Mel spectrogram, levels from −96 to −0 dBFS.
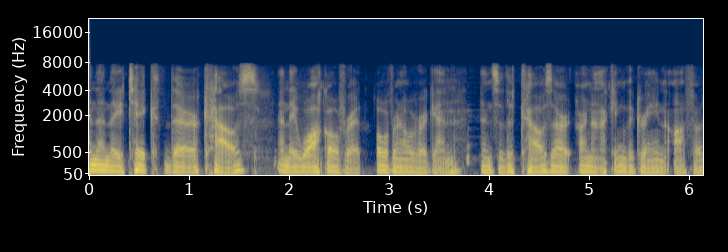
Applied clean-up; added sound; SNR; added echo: neural mask model DeepFilterNet 3.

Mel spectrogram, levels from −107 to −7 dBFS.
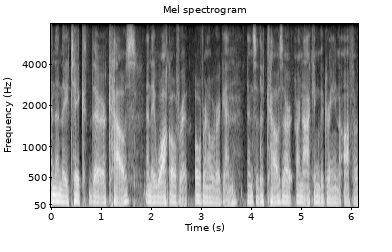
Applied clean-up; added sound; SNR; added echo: none; none; none; none.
